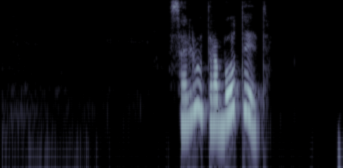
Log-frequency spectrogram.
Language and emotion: Russian, positive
